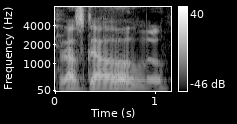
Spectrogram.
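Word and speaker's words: Razgatlıoğlu: I mean, speaking of BMW, Top Rack, Razgalolu, which is actually how he pronounces his name.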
